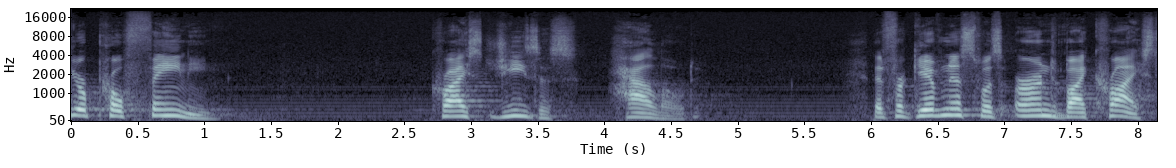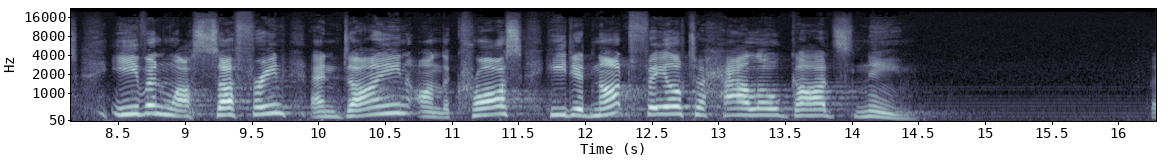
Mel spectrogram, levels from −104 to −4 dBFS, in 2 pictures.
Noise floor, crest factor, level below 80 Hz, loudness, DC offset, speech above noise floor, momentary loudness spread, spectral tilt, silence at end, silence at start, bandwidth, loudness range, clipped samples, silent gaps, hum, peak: -68 dBFS; 22 dB; -72 dBFS; -27 LUFS; under 0.1%; 41 dB; 17 LU; -4 dB/octave; 0 s; 0 s; 19.5 kHz; 11 LU; under 0.1%; none; none; -6 dBFS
